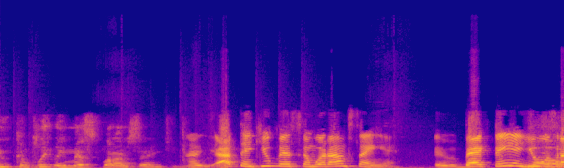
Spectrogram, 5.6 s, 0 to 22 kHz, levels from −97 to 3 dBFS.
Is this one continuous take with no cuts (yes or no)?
yes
